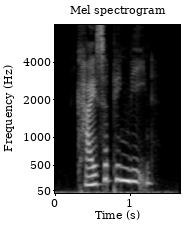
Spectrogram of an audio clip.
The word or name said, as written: kejserpingvin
